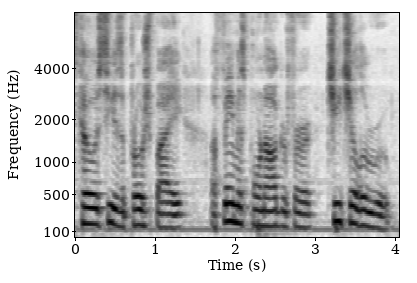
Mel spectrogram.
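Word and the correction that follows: Chi Chi LaRue: I think I pronounced that wrong. Shishi LaRue.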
